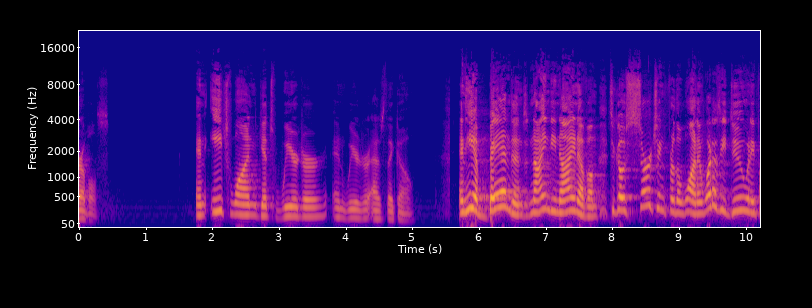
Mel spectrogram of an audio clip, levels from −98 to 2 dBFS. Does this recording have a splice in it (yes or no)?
yes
